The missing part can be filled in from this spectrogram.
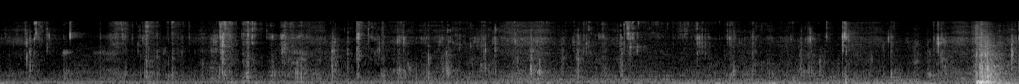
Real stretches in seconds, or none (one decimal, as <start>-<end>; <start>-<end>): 0.0-7.7; 9.6-10.2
